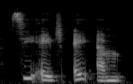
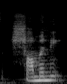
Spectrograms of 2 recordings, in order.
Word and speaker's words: Chamonix: And I'm sure there's some person that knows French that's listening to this and going, girl, you don't know how to pronounce that. It's Chamonix, Chamonix.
